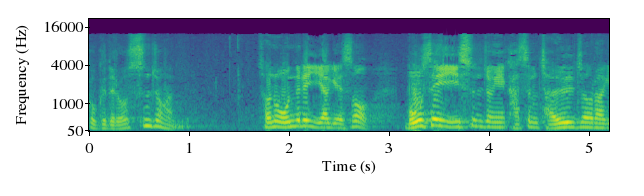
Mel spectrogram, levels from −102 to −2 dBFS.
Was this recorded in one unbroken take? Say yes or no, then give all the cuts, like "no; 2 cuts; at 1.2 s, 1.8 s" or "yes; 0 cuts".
yes; 0 cuts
